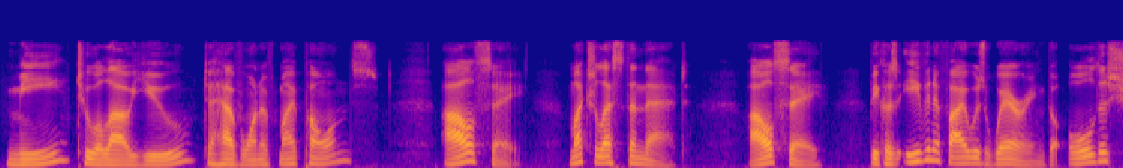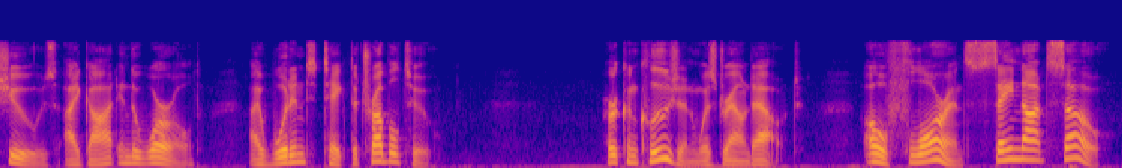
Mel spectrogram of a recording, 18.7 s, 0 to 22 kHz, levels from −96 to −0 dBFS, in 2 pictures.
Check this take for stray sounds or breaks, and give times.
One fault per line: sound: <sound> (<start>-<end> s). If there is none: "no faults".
no faults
